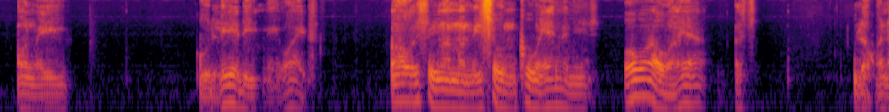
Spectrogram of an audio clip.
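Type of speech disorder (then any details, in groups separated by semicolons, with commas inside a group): Oesophageal speech; laryngectomy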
